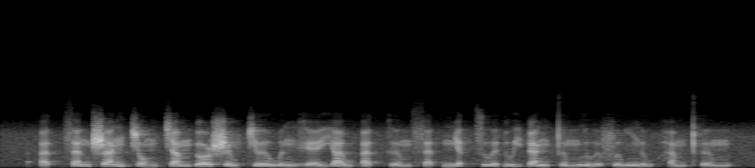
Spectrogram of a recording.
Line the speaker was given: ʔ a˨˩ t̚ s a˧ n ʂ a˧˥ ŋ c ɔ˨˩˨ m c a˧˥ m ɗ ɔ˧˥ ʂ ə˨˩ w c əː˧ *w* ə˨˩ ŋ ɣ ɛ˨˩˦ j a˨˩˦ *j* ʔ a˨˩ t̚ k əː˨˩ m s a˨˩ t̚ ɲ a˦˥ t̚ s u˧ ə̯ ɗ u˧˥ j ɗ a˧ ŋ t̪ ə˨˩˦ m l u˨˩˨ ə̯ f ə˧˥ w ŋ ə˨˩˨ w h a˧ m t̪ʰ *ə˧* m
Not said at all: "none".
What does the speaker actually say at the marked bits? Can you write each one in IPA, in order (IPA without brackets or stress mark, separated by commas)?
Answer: w, w, ə˧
